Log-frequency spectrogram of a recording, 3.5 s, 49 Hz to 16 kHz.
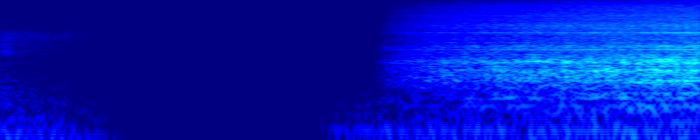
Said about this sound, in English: Will you please stop hoovering? I find it therapeutic. For 3 hours?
